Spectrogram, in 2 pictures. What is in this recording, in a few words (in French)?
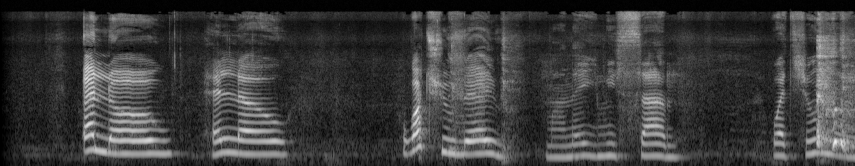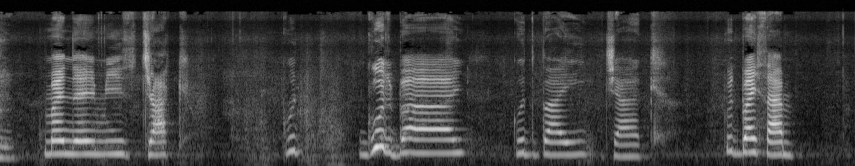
dialogue marionnettes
